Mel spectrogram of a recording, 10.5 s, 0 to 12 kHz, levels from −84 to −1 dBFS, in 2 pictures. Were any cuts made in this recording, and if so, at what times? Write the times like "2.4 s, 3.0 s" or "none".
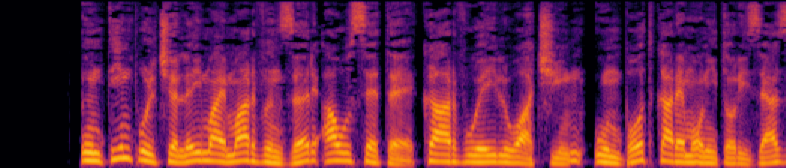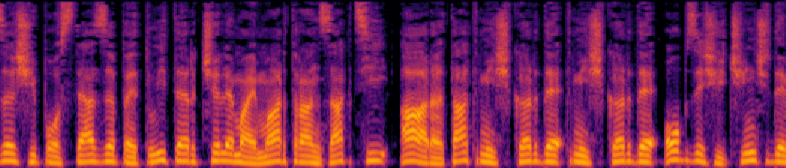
9.0 s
